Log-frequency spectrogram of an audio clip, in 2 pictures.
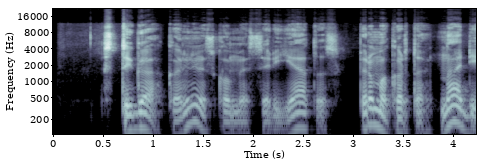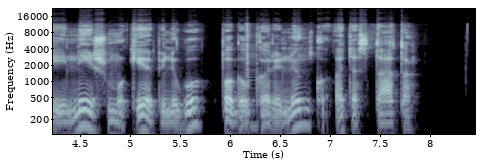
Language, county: Lithuanian, Kaunas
